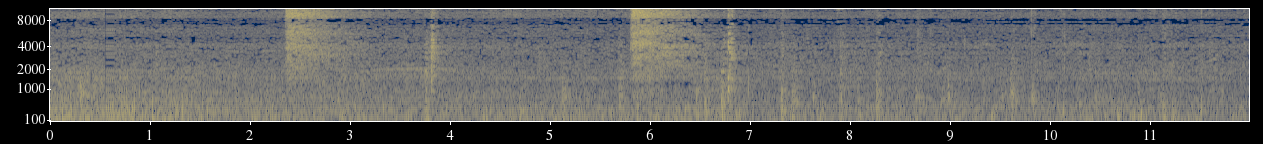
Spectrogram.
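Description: Train running on the rails: a steady low rumble with sharp wheel clicks, and two short hisses about two and a half and six seconds in.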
